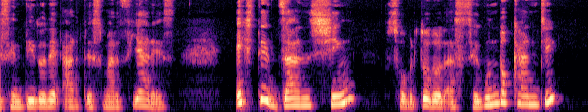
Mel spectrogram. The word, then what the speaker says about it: zanshin: kárate de todos los éxitos la palabra es dancing dancing la pronunciación hay que cuidar porque si sabes que ir a ganar esto esa prosa contenten pronunciada ya sanz sin dancing esa zeta no se saca lengua tan sino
